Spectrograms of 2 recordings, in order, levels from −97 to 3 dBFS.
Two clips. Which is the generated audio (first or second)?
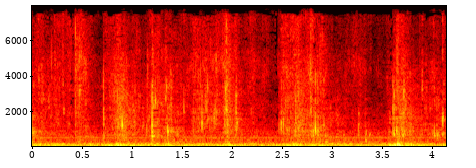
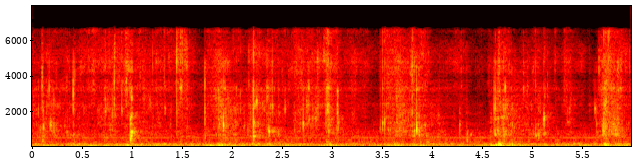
second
